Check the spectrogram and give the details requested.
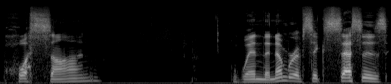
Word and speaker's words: Poisson: is the poisson distribution a french guy so you say his name poisson when the number of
